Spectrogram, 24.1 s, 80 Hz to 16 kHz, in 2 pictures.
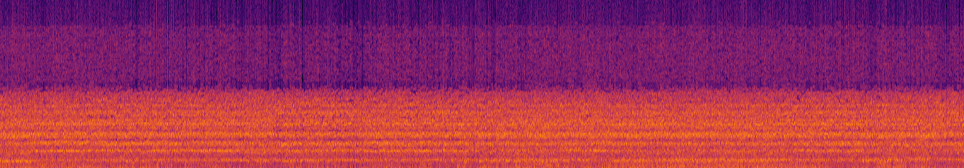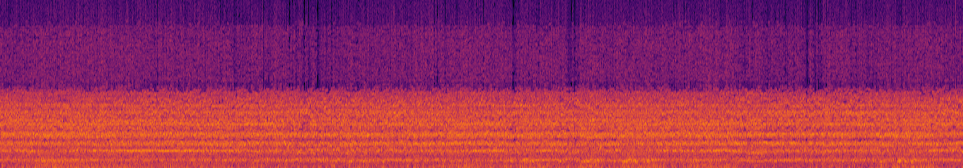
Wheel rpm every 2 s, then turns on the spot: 220, 230, 230, 220, 210, 240, 230, 230, 230, 230, 230, 230.
none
